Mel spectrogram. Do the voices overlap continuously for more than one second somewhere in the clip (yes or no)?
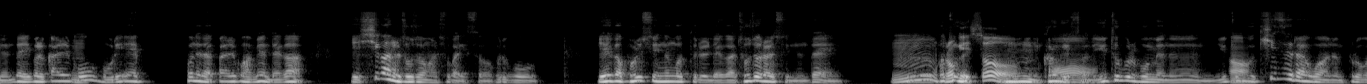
yes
